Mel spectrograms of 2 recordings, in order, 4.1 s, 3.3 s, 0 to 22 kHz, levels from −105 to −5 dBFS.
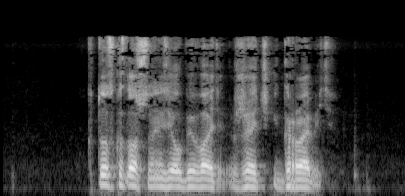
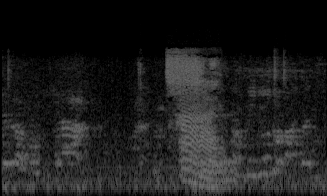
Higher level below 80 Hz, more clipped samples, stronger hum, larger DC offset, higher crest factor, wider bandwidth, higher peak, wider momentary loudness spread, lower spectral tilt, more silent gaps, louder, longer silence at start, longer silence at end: first, -64 dBFS vs under -90 dBFS; neither; neither; neither; about the same, 20 dB vs 20 dB; second, 11.5 kHz vs 13 kHz; first, -6 dBFS vs -40 dBFS; second, 7 LU vs 15 LU; first, -4 dB/octave vs -1.5 dB/octave; neither; first, -24 LUFS vs -58 LUFS; first, 0.9 s vs 0 s; first, 0.75 s vs 0 s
